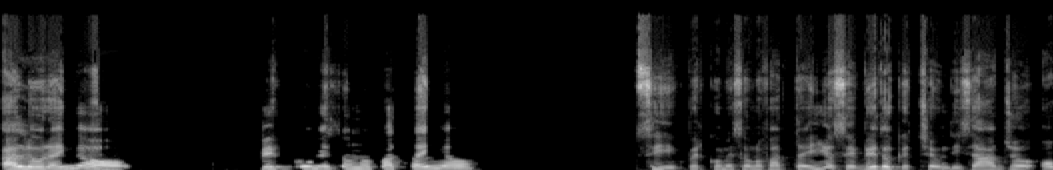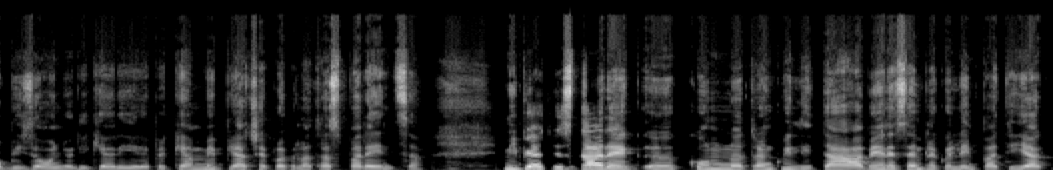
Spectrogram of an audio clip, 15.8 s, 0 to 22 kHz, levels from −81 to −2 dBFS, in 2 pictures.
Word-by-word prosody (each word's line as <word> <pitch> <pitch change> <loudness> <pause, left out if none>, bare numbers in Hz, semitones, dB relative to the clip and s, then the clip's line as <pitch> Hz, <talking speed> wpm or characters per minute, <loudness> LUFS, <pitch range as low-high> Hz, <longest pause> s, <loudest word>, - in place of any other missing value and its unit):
Allora 240 -2 +6
io, 245 -6 +4 0.9
per 245 0 -1
come 270 +1 +2
sono 255 -2 -3
fatta 250 0 0
io 300 +2 +1 1.2
sì, 200 -7 +3
per 205 +2 -11
come 200 0 -10
sono 200 0 -5
fatta 210 0 -8
io, 210 +2 -4
se 190 -1 +4
vedo 250 +5 +1
che 190 -5 -10
c'è - - -5
un 180 0 -7
disagio 195 +3 -4
ho 175 -1 -4
bisogno 180 0 -7
di 180 0 -15
chiarire 175 -1 -8
perché 195 +2 -8
a 195 - -6
me 215 +2 -8
piace 200 -1 -4
proprio 195 0 -7
la 200 - -7
trasparenza, 190 -2 +1 0.6
mi 225 -1 0
piace 255 0 +4
stare, 235 -1 +7
uhm, 205 0 -6
con 215 -3 -4
tranquillità, 205 -2 -1
avere 210 +2 +1
sempre 210 0 +3
quell'empatia 195 -1 -4
205 Hz, 150 wpm, -24 LUFS, 190-235 Hz, 1.2 s, stare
